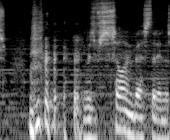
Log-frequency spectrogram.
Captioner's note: laughing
